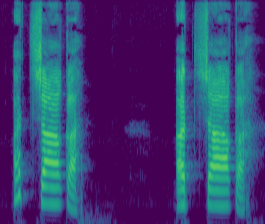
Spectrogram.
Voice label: "vccakv", Muscogee; Mvskoke Words with Repeated Consonants; Martin, Jack B., and Margaret McKane Mauldin. 2023. A Dictionary of Creek/Muskogee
